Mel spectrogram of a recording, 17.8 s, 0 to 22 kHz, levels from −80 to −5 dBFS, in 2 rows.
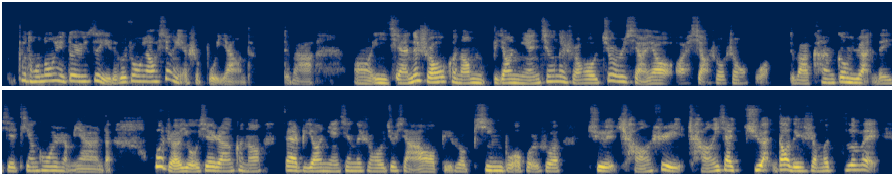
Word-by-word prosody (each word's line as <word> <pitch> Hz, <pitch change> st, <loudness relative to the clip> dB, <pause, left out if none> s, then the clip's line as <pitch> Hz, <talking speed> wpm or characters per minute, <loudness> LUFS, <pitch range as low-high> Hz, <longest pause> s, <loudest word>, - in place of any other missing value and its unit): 不 295 Hz, -, -2 dB
同 240 Hz, -1 st, +1 dB
东 275 Hz, +2 st, 0 dB
西 255 Hz, -, 0 dB
对 260 Hz, 0 st, +1 dB
于 250 Hz, -, 0 dB
自 275 Hz, -, -1 dB
己 -, -, +1 dB
的 -, -, -3 dB
个 215 Hz, -, +3 dB
重 255 Hz, +1 st, -1 dB
要 240 Hz, 0 st, +2 dB
性 360 Hz, +10 st, -4 dB
也 -, -, -3 dB
是 -, -, -5 dB
不 -, -, -4 dB
一 -, -, -6 dB
样 -, -, -5 dB
的， -, -, -19 dB, 0.3 s
对 -, -, -11 dB
吧？ -, -, -7 dB, 0.4 s
呃， 155 Hz, -1 st, -4 dB
以 180 Hz, -1 st, +2 dB
前 170 Hz, +1 st, 0 dB
的 265 Hz, -, +5 dB
时 280 Hz, -, 0 dB
候 215 Hz, +3 st, +5 dB
可 220 Hz, -, -3 dB
能 175 Hz, +1 st, +1 dB
比 180 Hz, -, -4 dB
较 180 Hz, 0 st, +2 dB
年 170 Hz, -2 st, -1 dB
轻 245 Hz, +5 st, -1 dB
的 240 Hz, -, 0 dB
时 170 Hz, -5 st, -3 dB
候， 175 Hz, +2 st, 0 dB
就 270 Hz, +9 st, -2 dB
是 245 Hz, -, +2 dB
想 210 Hz, -10 st, -2 dB
要， 160 Hz, 0 st, +3 dB
呃， 160 Hz, -, -6 dB
享 -, -, -4 dB
受 165 Hz, 0 st, -6 dB
生 165 Hz, -2 st, -7 dB
活， 190 Hz, -, -10 dB, 0.2 s
对 -, -, -9 dB
吧， 155 Hz, -2 st, 0 dB
看 185 Hz, +4 st, -3 dB
更 215 Hz, -1 st, +4 dB
远 185 Hz, -, +2 dB
的 -, -, -3 dB
一 160 Hz, -, -5 dB
些 180 Hz, +1 st, -1 dB
天 185 Hz, +1 st, -5 dB
空 195 Hz, 0 st, -1 dB
是 190 Hz, -, 0 dB
什 180 Hz, -, -4 dB
么 -, -, -9 dB
样 140 Hz, -1 st, -4 dB
儿 135 Hz, -, -6 dB
的。 -, -, -5 dB, 0.4 s
或 390 Hz, -1 st, +7 dB
者 145 Hz, -, +4 dB
有 160 Hz, -2 st, +3 dB
一 -, -, -3 dB
些 200 Hz, +1 st, +4 dB
人 170 Hz, -2 st, +2 dB
可 200 Hz, -, -4 dB
能 160 Hz, -2 st, -4 dB, 0.2 s
在 195 Hz, -2 st, +5 dB
比 175 Hz, -2 st, -5 dB
较 170 Hz, 0 st, +3 dB
年 165 Hz, -2 st, -3 dB
轻 180 Hz, +1 st, -3 dB
的 180 Hz, -, -1 dB
时 175 Hz, -, -6 dB
候 160 Hz, 0 st, -2 dB
就 190 Hz, -, -1 dB
想 185 Hz, -, -3 dB
要， 145 Hz, -1 st, +1 dB
比 -, -, -9 dB
如 -, -, -7 dB
说 160 Hz, -2 st, -3 dB
拼 195 Hz, -2 st, +1 dB
搏， 160 Hz, -, -1 dB
或 -, -, -4 dB
者 -, -, -6 dB
说 165 Hz, -2 st, 0 dB, 0.3 s
去 380 Hz, 0 st, +4 dB
尝 -, -, -2 dB
试 385 Hz, -, +5 dB
一 345 Hz, -, -4 dB
尝 155 Hz, +4 st, -2 dB
一 -, -, +4 dB
下 210 Hz, 0 st, +5 dB
卷 220 Hz, +1 st, +3 dB
到 235 Hz, 0 st, +8 dB
底 180 Hz, -3 st, +5 dB
是 175 Hz, -, -7 dB
什 175 Hz, -, +1 dB
么 185 Hz, +2 st, 0 dB
滋 225 Hz, +1 st, +3 dB
味， 220 Hz, -2 st, 0 dB
185 Hz, 345 characters per minute, -21 LUFS, 165-230 Hz, 0.4 s, 到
